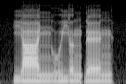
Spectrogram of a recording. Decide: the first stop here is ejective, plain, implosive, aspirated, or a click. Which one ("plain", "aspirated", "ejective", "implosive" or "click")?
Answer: implosive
